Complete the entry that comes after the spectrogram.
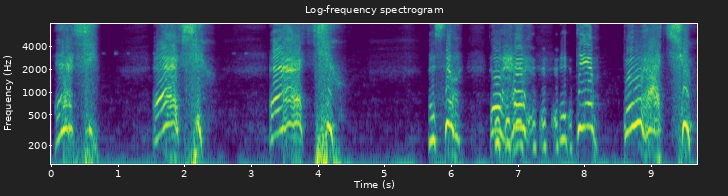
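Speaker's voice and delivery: high, loud exaggerated sneezes; sneezing fit. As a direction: sneeze and sneeze, then sneeze mid-word. [name] sneezing repeatedly.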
